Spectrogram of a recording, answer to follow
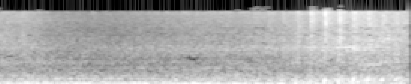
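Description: Mahindra Bolero pickup's diesel engine running with road noise, heard from inside the cab as a steady low rumble. A brief hiss rises near the end.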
